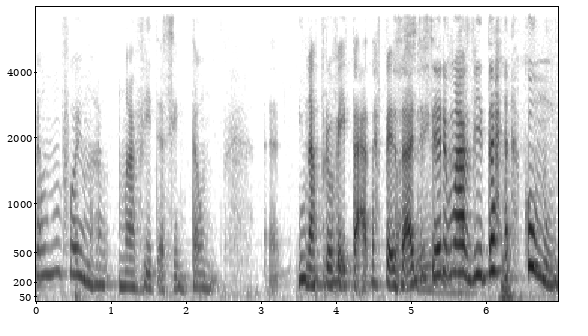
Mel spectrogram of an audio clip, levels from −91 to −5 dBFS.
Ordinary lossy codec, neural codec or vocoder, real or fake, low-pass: none; none; real; 7.2 kHz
